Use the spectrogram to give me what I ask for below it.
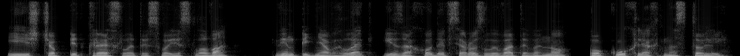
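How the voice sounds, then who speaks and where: A man narrating a fantasy audiobook in the first person, with even, measured storytelling. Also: mid-range voice.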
